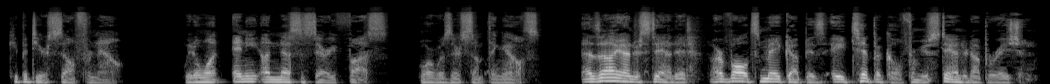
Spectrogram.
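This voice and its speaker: An actor playing a weary, formal middle-aged military security chief in a video game, speaking in a restrained, dutiful way. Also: male voice, low voice, breathy edge, no echo, studio quality, heavily acted. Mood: subdued, guarded, then formal, explanatory. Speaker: vault chief of security, former army science advisor. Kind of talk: video game character dialogue.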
